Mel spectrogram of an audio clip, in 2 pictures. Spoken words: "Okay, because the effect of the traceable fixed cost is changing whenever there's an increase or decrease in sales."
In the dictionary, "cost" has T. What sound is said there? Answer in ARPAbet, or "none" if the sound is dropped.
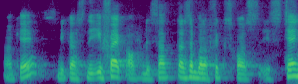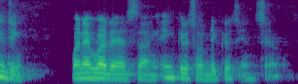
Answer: none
